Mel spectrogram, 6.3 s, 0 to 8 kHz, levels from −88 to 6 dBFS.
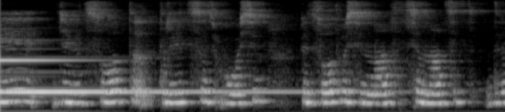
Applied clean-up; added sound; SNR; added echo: none; Glass; -1 dB; reverberation time 0.7 s.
